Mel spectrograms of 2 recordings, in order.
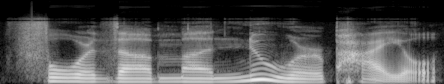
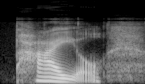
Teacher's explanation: your tongue goes high for I and then slides down for the L.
